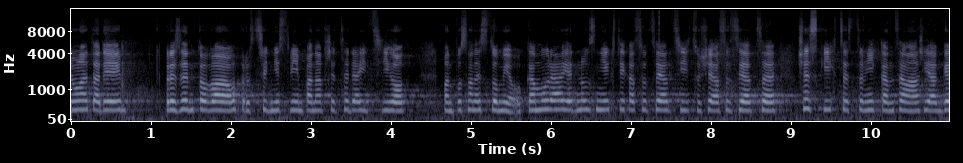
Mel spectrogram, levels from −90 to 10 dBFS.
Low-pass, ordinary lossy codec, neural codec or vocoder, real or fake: 14.4 kHz; Opus, 16 kbps; none; real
